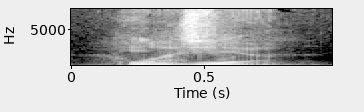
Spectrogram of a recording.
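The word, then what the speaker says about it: Inđija: For people who don't know, there's a town that apparently is spelled I N D I J A. – No, there's India. – The D is actually J. India.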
